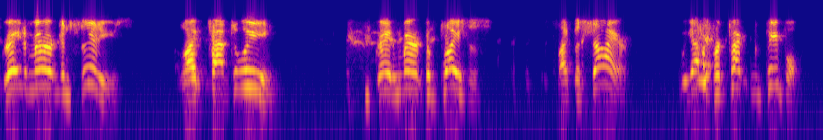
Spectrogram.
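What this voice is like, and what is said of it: Obama impression. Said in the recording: “a pretty good Obama impression ... it's not bad, man ... That's pretty good”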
